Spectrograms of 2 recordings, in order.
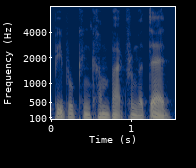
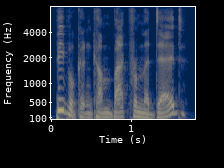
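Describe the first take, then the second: First: Said in the usual way. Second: Put-on high, loud, accented guru; emphatic sage. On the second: A narrator's reading. Sage cutting in on doubting visitor, emphatic and accented. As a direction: agree eagerly, high and loud. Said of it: "he said, nodding furiously".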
